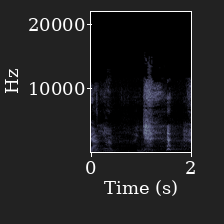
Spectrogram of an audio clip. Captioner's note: laughs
